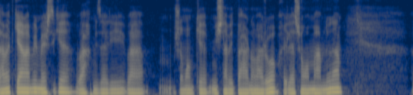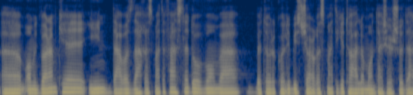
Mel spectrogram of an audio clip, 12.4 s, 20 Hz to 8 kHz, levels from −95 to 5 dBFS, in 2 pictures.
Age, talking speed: 20-39, 170 wpm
